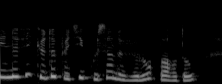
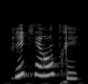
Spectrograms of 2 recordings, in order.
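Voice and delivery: high, louder female character voice; high-pitched wife announcing news; wife's voice; 12 semitones higher, 6 dB louder than usual. A narrator's reading. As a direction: call the news down to your husband. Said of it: "l'informa sa femme".

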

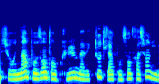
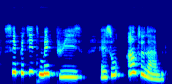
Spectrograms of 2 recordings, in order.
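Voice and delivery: high, loud worn-out complaint; exasperated sigh; 8 semitones higher, 7 dB louder than usual. A narrator's reading. Dwarf woman worn out by the twins, exasperated. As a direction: complain like an overrun mother. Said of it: "soupira la Dvergue".

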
